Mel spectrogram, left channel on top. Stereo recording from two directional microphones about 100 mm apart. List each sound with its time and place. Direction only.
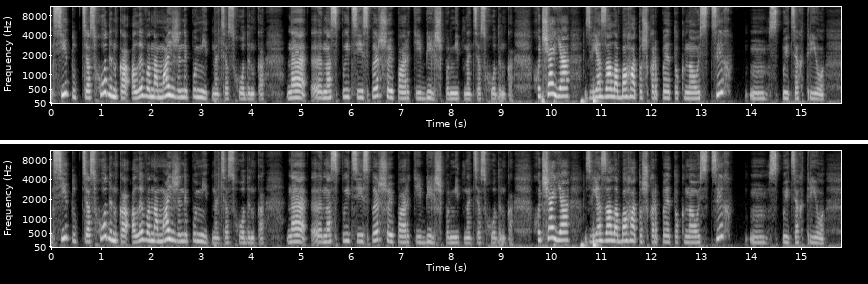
0.0 s speech: 40° left (ahead or behind); by 15.4 s 20° left (ahead or behind)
